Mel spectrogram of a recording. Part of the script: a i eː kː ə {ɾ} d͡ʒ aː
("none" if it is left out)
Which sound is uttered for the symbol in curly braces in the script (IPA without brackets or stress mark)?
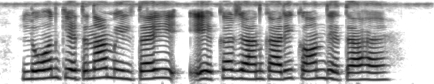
ɾ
